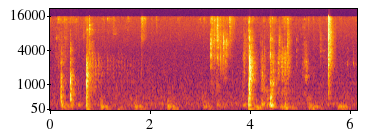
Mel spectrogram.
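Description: Hands handling a sixth-scale plastic action figure and its parts: scattered light clicks and taps, three in the first second, a quick cluster about four seconds in, with a brief soft rustle just before it.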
